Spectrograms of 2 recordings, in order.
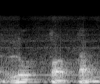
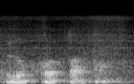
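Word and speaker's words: لقطة: ya oleh man luqatatan, ini boleh dibaca luqatan, boleh dibaca luqatatan ya. Yang utama bacanya luqatatan, luqatah ya.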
